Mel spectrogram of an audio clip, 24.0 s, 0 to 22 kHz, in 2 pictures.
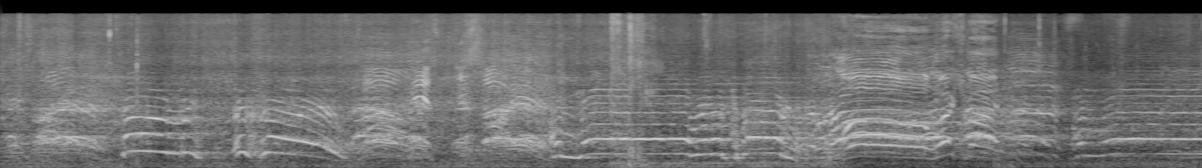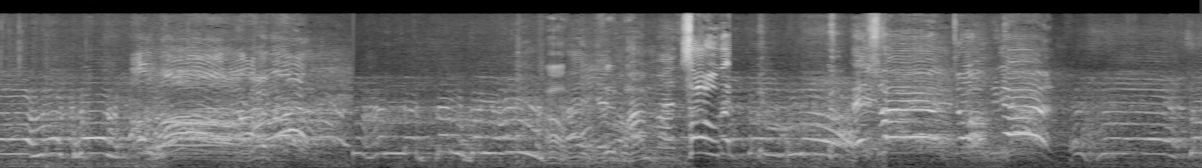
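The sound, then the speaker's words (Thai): Crowd of Muslim protest marchers outside the Israeli embassy in Thailand, guarded by over a hundred police: loud chanting and shouted slogans rising and falling in repeated waves, with a dense murmur of voices underneath. “และขณะนี้กลุ่มพี่น้องมุสลิมในประเทศไทยก็ได้เคลื่อนขบวนมาถึงหน้าสถานทูตอิสราเอลแล้วนะครับท่ามกลางการอารักขาของเหล่าตำรวจกว่า100นายเราไปชมภาพบรรยากาศครับ”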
